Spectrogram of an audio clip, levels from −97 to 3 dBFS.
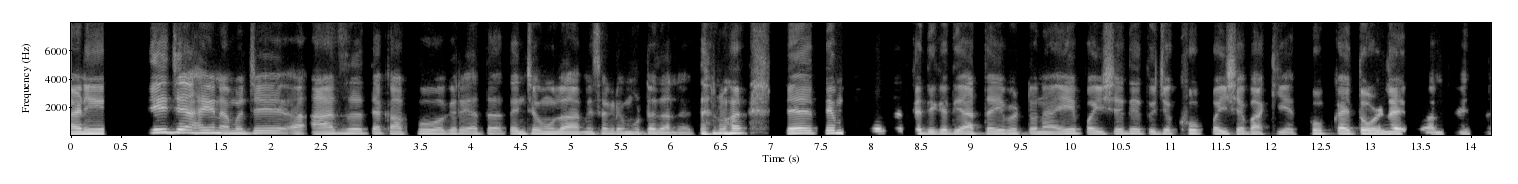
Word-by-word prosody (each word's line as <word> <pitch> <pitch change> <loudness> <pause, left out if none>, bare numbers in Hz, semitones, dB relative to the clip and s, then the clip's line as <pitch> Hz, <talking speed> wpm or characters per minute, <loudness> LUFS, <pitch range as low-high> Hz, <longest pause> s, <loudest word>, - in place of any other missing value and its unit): आणि 135 +3 +6 0.5
ते 215 +1 +5
जे 210 +1 +4
आहे 185 -1 +2
ना, 170 -4 +2
म्हणजे 155 +2 0 0.2
अ, 145 -1 -4
आज 140 +2 -1 0.2
त्या 150 -1 -2
काकू 135 0 -3
वगैरे 125 0 -3
आता 125 +1 -5
त्यांचे 125 0 -1
मुलं 125 -1 +2
आम्ही 115 +2 -1
सगळे 120 -1 -3
मोठे 110 +1 -1
झालो 105 -3 -3
आहेत. 105 - -8
तर 110 - +3
मग 165 +3 +7 0.5
ते, 170 +1 +6
ते 175 +2 0
बोलतात 155 -3 -2
कधी-कधी 130 -1 0
आताही 125 +2 0
भेटतो 120 0 -3
ना. 120 0 -1
ए, 140 +4 +1
पैसे 120 +3 -1
दे 140 0 -1
तुझे 130 +1 -2
खूप 130 -1 -1
पैसे 125 +1 0
बाकी 115 +1 -6
आहेत. 105 - -6 0.2
खूप 120 -1 -1
काही 130 0 +4
तोडलं 120 0 +5
आहे 120 - +7 0.2
तू 105 - -6
आमच्या 105 0 -5
इथलं. 100 - -13
130 Hz, 180 wpm, -23 LUFS, 120-145 Hz, 0.5 s, मग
